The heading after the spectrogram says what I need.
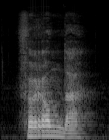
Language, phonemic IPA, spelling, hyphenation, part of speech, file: Dutch, /vəˈrɑn.daː/, veranda, ve‧ran‧da, noun, Nl-veranda.ogg
- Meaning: veranda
